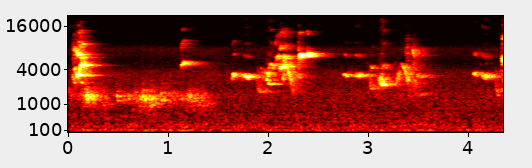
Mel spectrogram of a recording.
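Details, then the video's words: A white-rumped shama shedding its feathers produces soft slurred whistles and thin high notes with scratchy buzzy elements, fairly quiet and spaced phrases. "murai baru rontok bulu"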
